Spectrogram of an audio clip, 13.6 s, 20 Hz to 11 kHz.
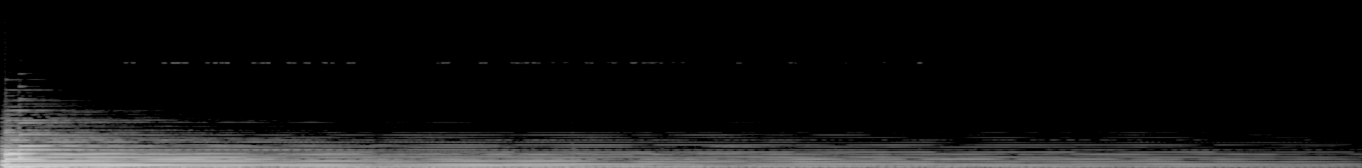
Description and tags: Piano B major 7th chord, 4 octaves
7th, chord, electroacoustic, emotional, major, piano, pretty, stereo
